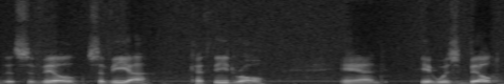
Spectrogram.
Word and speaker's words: Sevilla: we've arrived in Sevilla it's spelled Seville but it's pronounced Sevilla this is the largest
